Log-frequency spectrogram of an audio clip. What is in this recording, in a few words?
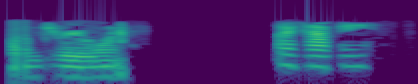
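police dispatch, scanner; Mesa PD; 1 Fiesta Dispatch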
